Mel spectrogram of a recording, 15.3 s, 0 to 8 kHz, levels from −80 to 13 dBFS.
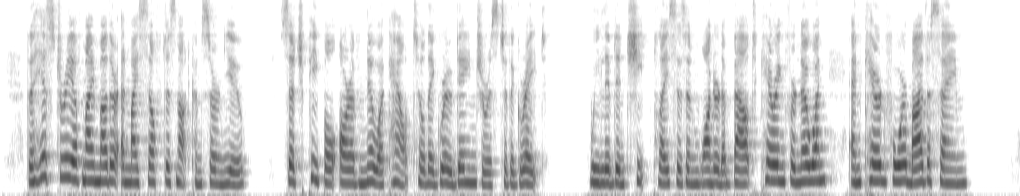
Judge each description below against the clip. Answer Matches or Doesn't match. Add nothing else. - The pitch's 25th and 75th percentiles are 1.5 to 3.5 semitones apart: Matches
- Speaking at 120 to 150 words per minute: Doesn't match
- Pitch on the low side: Doesn't match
